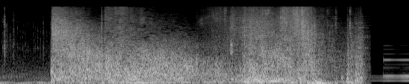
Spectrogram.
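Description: A rifle shot in an anime erupts as a sudden, loud, dense burst of blast noise that roars for about three seconds before cutting off abruptly into quiet.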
